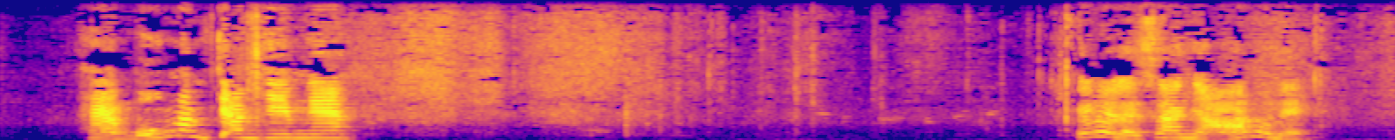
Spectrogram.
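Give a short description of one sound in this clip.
A fabric jacket rustles as it is handled.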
